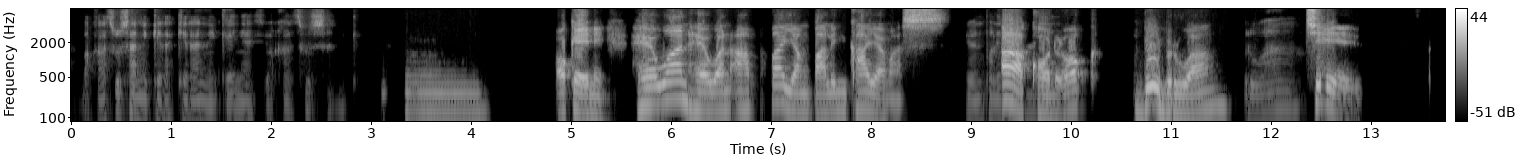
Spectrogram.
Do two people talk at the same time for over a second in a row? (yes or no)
no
